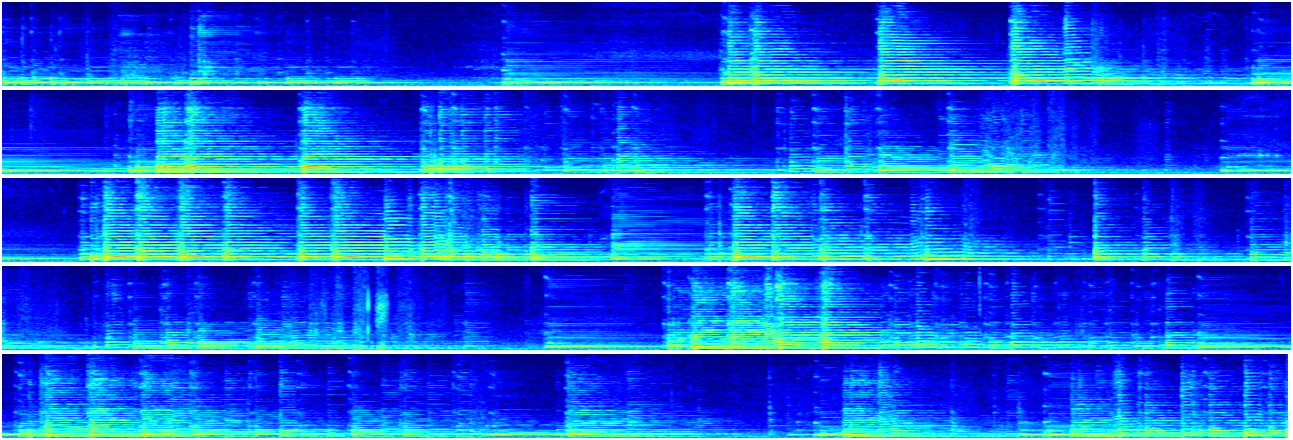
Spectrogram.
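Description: Solo tar, the Azerbaijani long-necked lute, plucked with a plectrum: a melodic improvisation of quick-picked notes and runs in phrases, with brief pauses between them and louder passages about four, thirteen and twenty-three seconds in.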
